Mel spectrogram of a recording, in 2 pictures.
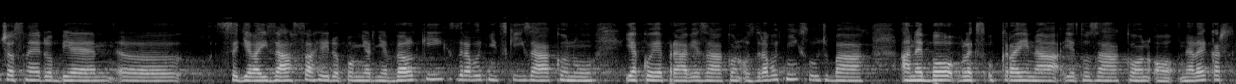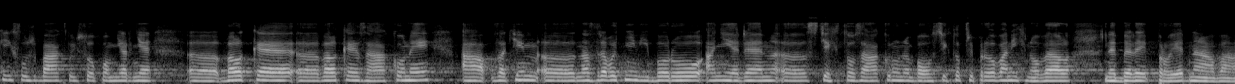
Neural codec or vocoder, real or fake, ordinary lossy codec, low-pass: none; real; Opus, 24 kbps; 7.2 kHz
